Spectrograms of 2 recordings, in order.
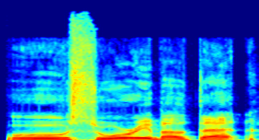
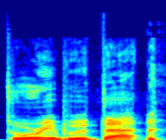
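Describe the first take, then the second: First: Put-on Canadian "sorry" with "about" left nearly standard; mock-Canadian apology, missing the "aboot"; half-right Canadian accent; botched Canadian accent. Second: Mock-Canadian apology with "about" as "aboot"; put-on Canadian, rhyme "about" with boot; exaggerated Canadian "aboot"; corrected Canadian accent. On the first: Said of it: "you actually messed that up". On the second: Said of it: "It's sorry about that".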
